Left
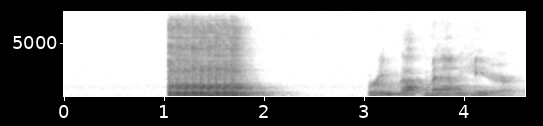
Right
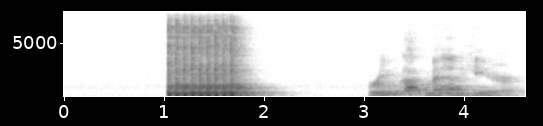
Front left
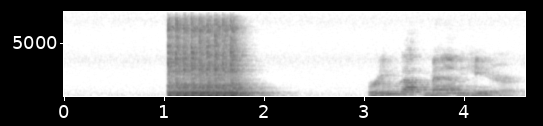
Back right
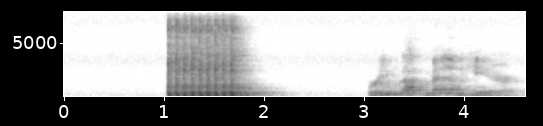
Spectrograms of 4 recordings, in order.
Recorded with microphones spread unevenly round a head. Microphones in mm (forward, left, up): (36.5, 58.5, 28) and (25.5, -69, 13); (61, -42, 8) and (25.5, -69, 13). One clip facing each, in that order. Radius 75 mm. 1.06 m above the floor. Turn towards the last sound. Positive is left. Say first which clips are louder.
# left 3 dB, even
turn(degrees=125)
